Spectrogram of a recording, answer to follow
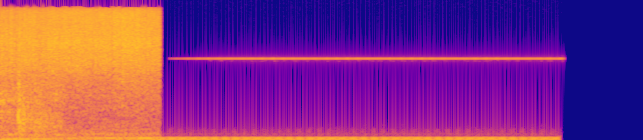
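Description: Trailer sound design: a loud noisy rush over a deep rumble cuts off suddenly about a second and a half in, leaving a low pulsing drone under a thin, high, steady tone, which stops abruptly near the end.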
